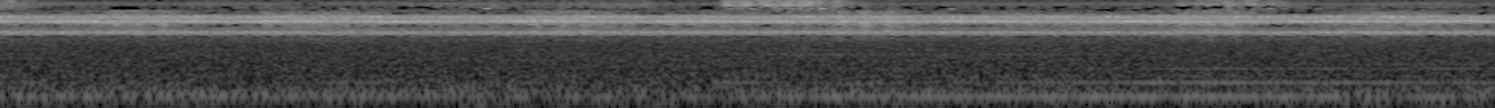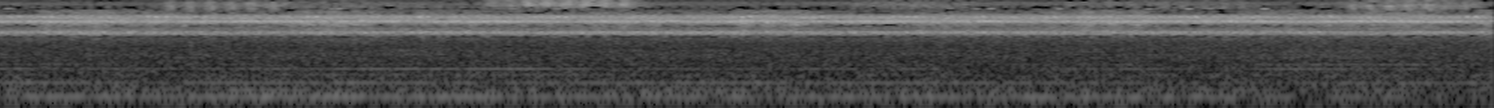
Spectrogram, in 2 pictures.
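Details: Crickets at night outdoors in nature, a steady high continuous shrill trilling with faint higher pulsing tones returning every few seconds, no other clear sounds.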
